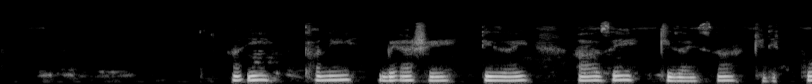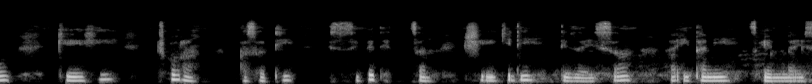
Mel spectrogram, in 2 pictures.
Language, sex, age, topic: Gamo, female, 25-35, government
